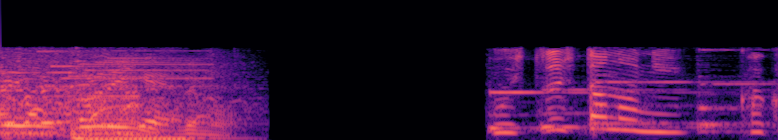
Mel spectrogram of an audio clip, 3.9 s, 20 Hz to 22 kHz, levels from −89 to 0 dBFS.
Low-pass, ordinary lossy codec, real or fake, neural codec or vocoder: 5.4 kHz; none; real; none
